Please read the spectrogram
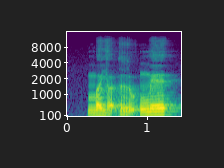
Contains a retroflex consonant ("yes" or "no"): no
